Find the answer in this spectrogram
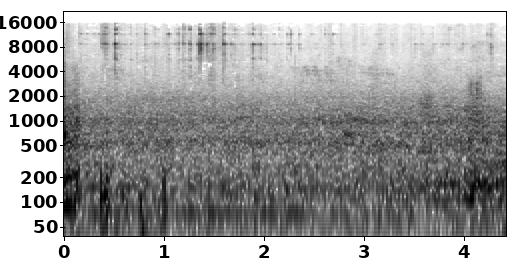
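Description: Puppies playing on grass: faint scuffling and a few light clicks and ticks in the first second and a half, over a steady low hiss.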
